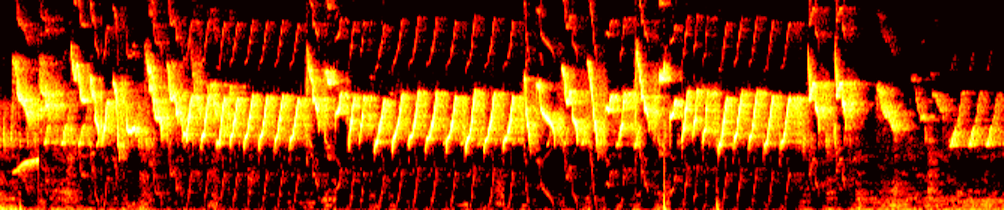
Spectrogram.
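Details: White-eye song of the "witwit" type, long and clear, for training young birds: fast high repeated notes strung into steady trills about a hundred per minute, with two sharp clicks and fading at the end.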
